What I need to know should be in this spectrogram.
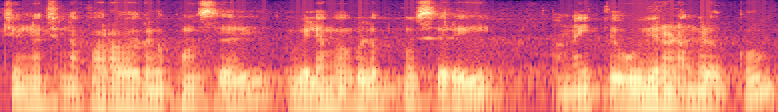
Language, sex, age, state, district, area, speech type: Tamil, male, 18-30, Tamil Nadu, Salem, urban, spontaneous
